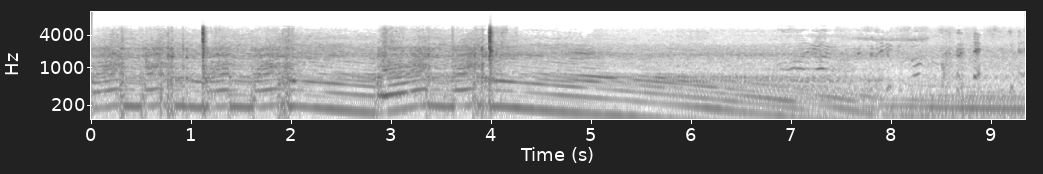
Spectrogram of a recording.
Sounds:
speech

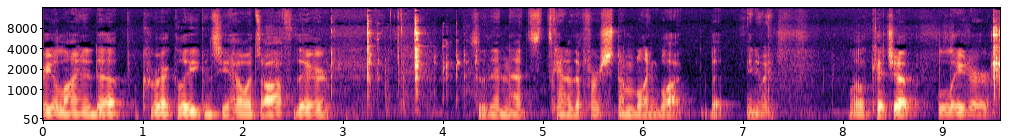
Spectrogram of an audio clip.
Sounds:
speech

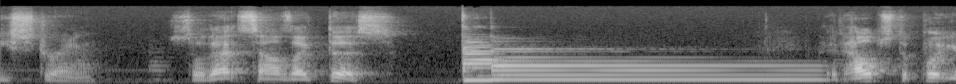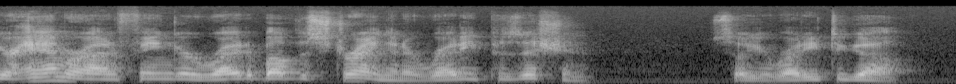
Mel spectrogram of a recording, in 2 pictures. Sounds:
guitar, musical instrument, speech, plucked string instrument, strum, music

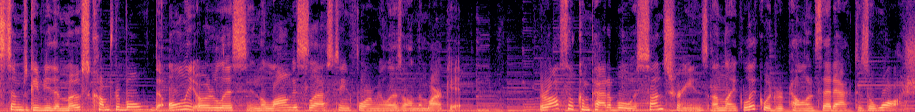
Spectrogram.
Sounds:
speech, music

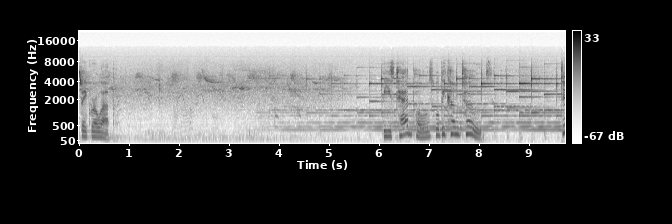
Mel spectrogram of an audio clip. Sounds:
animal

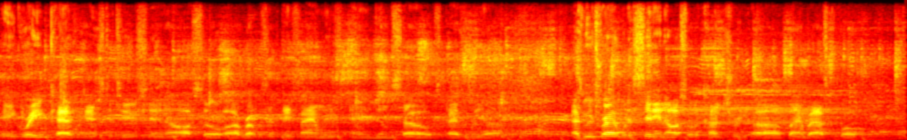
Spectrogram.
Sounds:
music, speech

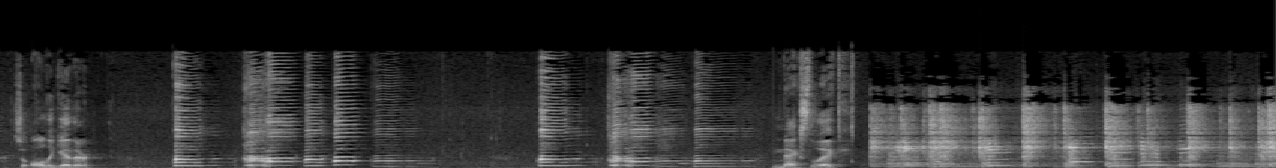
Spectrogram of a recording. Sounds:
music, speech, harmonica

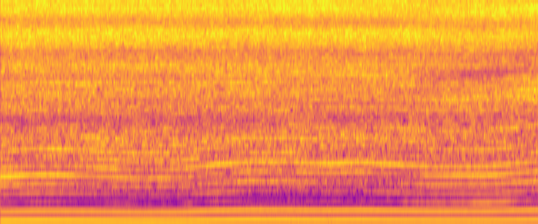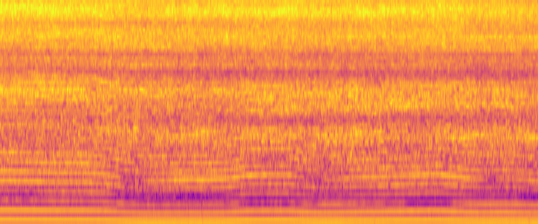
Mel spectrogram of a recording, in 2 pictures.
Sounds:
chainsawing trees

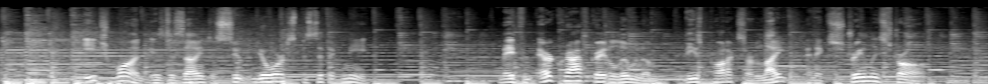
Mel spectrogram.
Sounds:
music, speech

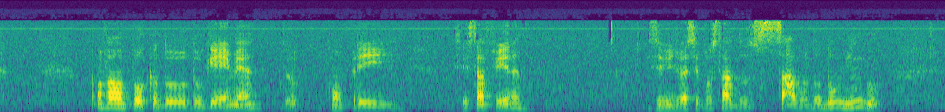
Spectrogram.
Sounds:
speech

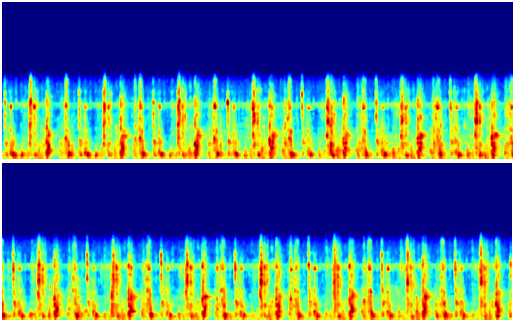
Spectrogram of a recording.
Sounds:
engine

